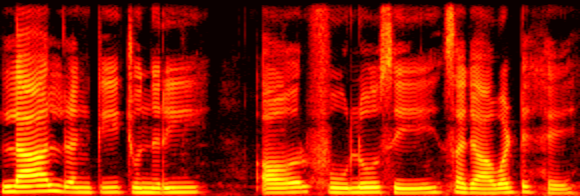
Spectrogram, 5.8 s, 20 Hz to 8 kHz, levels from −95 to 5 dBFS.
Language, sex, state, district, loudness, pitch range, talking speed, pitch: Hindi, female, Uttar Pradesh, Lucknow, -20 LUFS, 180-200 Hz, 95 wpm, 190 Hz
